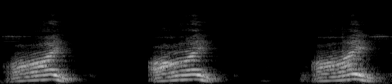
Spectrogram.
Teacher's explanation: মোটা করে হবে, চেপে হবে গলা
